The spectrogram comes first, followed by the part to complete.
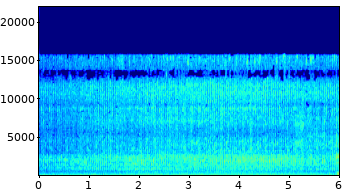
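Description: Toyota Land Cruiser Prado's diesel engine with a mechanical injection pump idling steadily with a low, even rumble.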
